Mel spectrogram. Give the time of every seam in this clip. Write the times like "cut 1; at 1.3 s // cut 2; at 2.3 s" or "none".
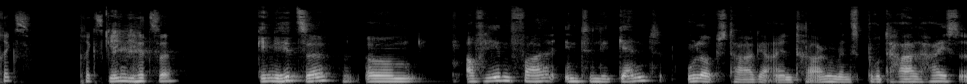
cut 1; at 3.6 s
